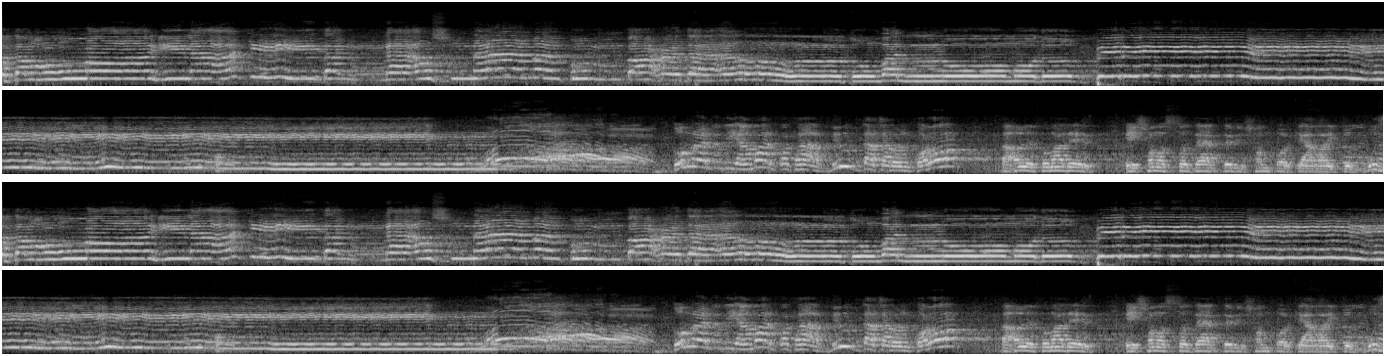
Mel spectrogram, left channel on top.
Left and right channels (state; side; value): identical; both; correlation 1.00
